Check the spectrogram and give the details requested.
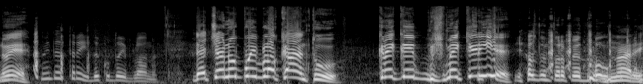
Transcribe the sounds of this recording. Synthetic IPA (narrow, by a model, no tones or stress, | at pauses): nɐ̃w̃ɛũj̃d̪ɐt̪ɾɐid̪ɐkũd̪ojblˠɐnɐ | d̪et͡ʃɐnũpojblˠɔkɐ̃nt̪u | kɾejk̬ɨʒmẽkɐɾiɐɛlˠd̪ũt̪ɾped̪onãɾɛ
